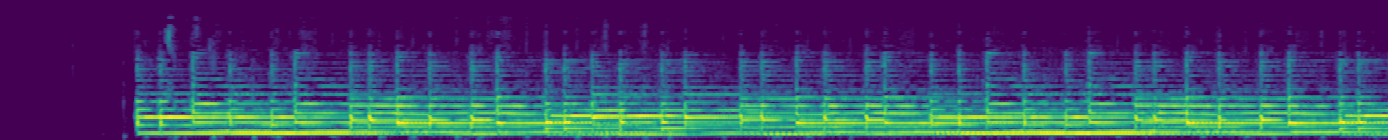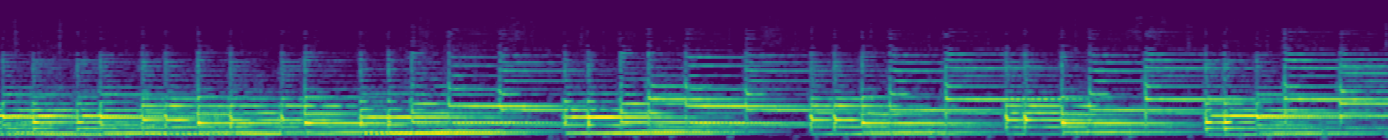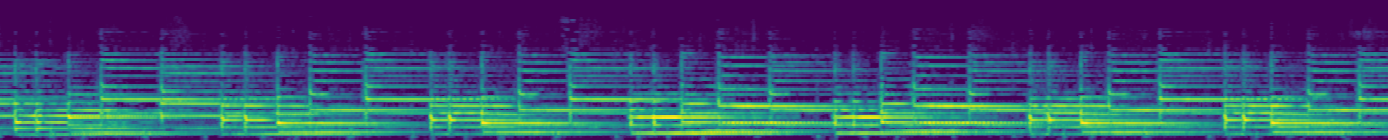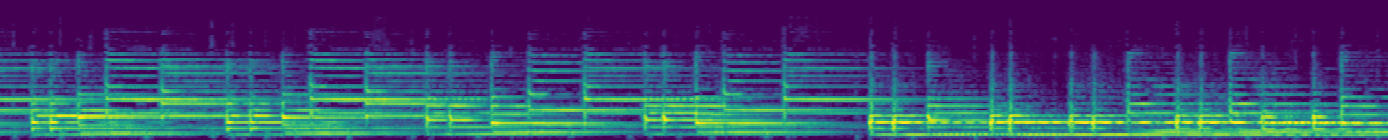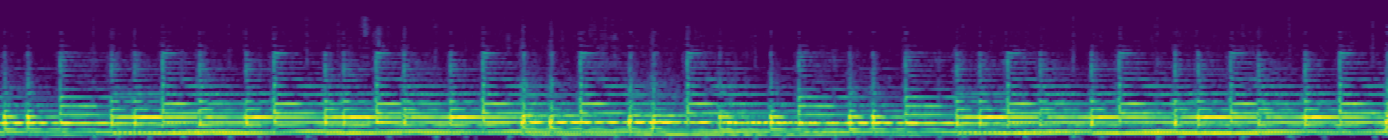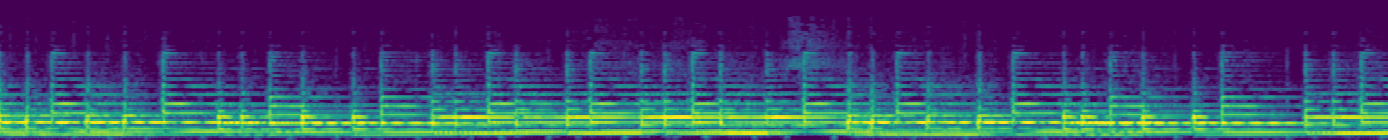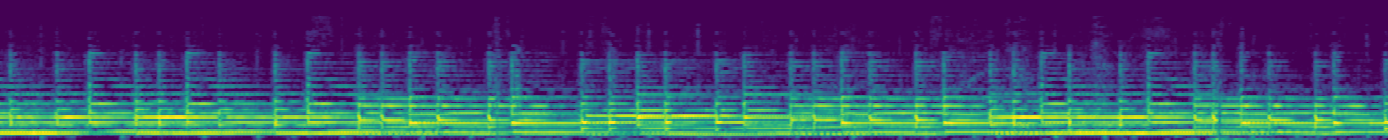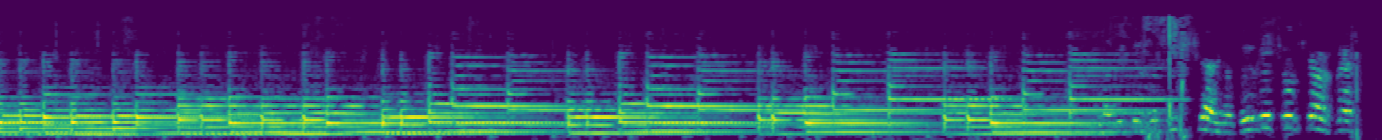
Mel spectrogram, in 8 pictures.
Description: Наконец то в электричестве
